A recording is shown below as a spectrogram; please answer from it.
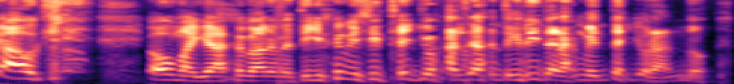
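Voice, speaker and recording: A man's voice: high voice, moderate pace, creaky, bright, forceful tone. A man hosting a casual interview, asking questions and reacting with short exclamations. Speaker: host.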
